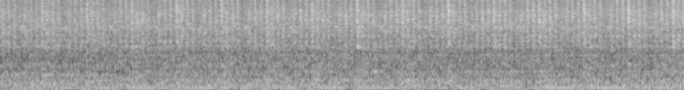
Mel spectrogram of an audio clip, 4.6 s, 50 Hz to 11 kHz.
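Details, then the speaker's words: 109-year-old Ford Model T, cold day, just switched from battery to magneto: uneven loping idle, roughly three beats per second, over busy mechanical clatter; runs rough while cold, expected to smooth out when warm. "let's switch it to Magneto she runs a little rough when she's cold bad but once it warms up it'll smooth out"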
